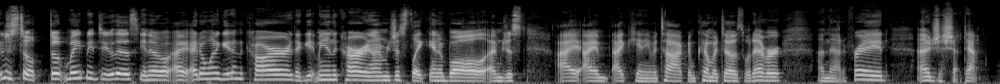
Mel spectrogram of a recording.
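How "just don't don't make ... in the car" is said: mock tearful crying, pitched up and stammering. Acting out being cornered and forced into a car: acting out a crying plea.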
